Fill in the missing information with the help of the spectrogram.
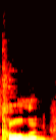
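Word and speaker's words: Colon: And then there's Colin or Cologne. How did they pronounce it in the book? Colin. Colin, okay. So it is just Colin.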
